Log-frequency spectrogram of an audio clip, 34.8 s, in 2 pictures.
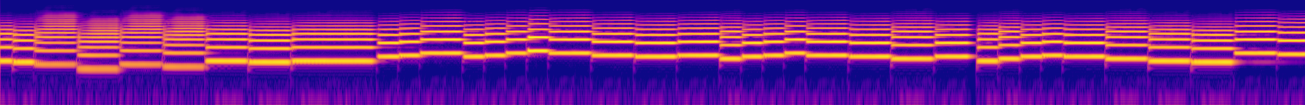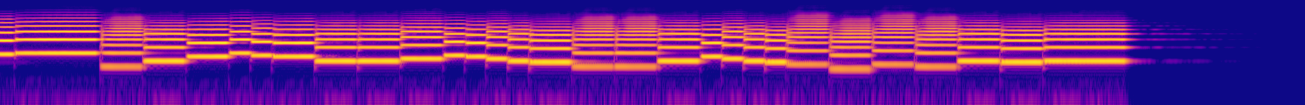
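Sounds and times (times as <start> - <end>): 
trumpet melody: 0.0 - 33.9.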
